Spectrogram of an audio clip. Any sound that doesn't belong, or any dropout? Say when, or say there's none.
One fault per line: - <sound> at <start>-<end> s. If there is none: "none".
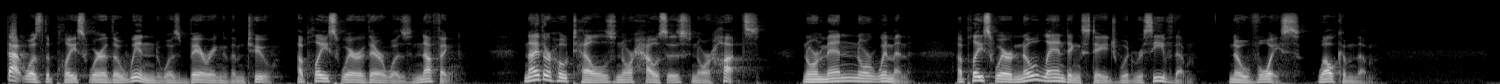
none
